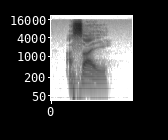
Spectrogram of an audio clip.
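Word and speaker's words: açaí: How on earth is this thing pronounced? Well, I've done a little bit of research. I love this stuff, all of that kind of thing. And I can tell you, it's pronounced acai.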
